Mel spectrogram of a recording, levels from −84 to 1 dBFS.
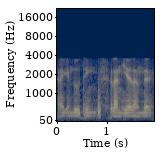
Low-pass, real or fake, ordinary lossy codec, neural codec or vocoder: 3.6 kHz; real; none; none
